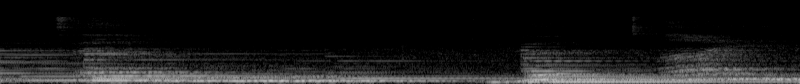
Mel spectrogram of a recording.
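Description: Gospel song performed live: a solo voice singing over sustained keyboard chords. The music dips just before five seconds in, then comes back fuller and louder, with the voice wavering in vibrato.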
